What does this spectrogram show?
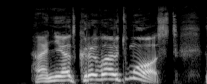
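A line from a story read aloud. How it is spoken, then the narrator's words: Shouting. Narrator (Russian): закричал он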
